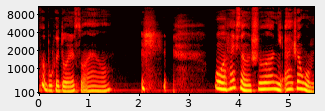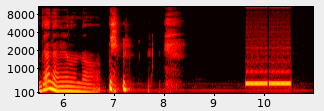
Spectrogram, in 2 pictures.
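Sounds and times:
speech: 0.2s - 2.9s, 3.5s - 7.4s
telephone ringing with electronic tone: 9.6s - 10.6s.

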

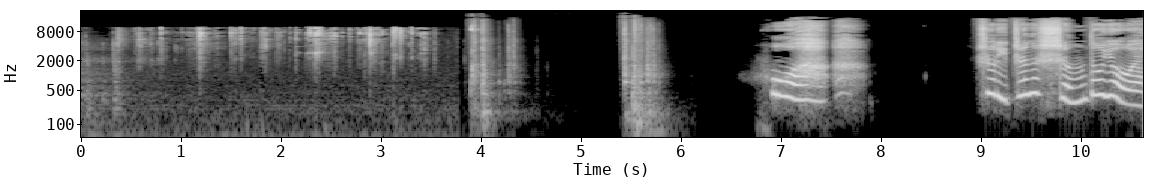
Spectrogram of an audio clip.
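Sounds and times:
keys jangling as they are handed over: 0.3s - 4.1s
speech: 9.2s - 10.6s.

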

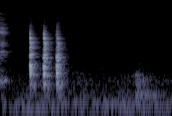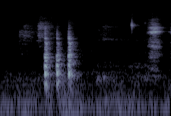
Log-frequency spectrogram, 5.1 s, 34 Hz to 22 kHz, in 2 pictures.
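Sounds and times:
knocking on a door: 0.4s - 1.0s, 3.2s - 3.7s.

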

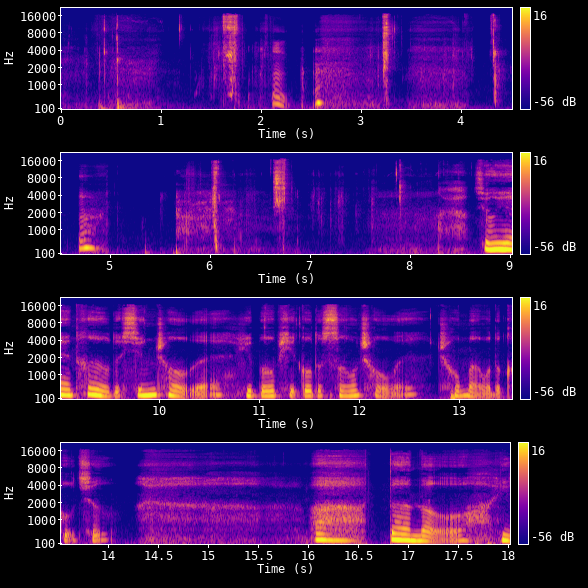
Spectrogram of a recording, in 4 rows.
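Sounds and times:
speech: 2.1s - 2.4s, 8.8s - 14.5s, 16.0s - 18.0s
wet mouth sounds of chewing with mouth closed: 3.1s - 8.1s.

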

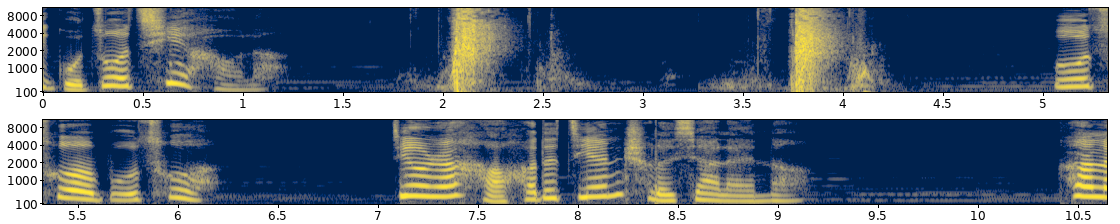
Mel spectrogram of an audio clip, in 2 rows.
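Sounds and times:
speech: 0.0s - 1.3s, 5.0s - 6.2s, 7.1s - 9.2s, 10.4s - 10.6s
whip lashes: 2.0s - 2.6s, 3.5s - 4.3s.

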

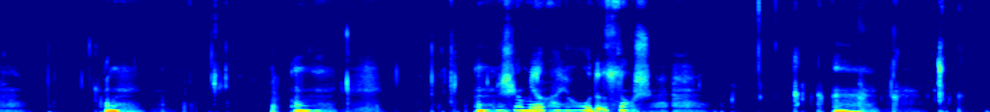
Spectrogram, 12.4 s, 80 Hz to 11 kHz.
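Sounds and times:
chewing fried chicken: 0.4s - 1.3s, 2.2s - 6.0s, 8.7s - 12.3s
bites into crunchy fried chicken: 2.3s - 3.6s, 4.2s - 5.9s, 9.0s - 12.3s
speech: 6.3s - 8.2s.

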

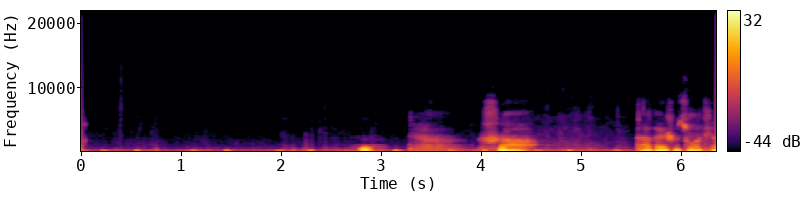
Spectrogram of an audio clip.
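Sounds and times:
heartbeat at an even resting pace: 0.0s - 6.3s
speech: 4.2s - 4.6s, 5.6s - 6.3s.

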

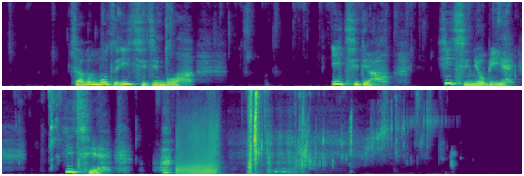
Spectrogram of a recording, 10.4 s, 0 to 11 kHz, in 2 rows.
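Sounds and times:
speech: 0.7s - 2.1s, 3.3s - 7.4s
string of buzzing, wet and sputtering farts: 7.0s - 7.8s.

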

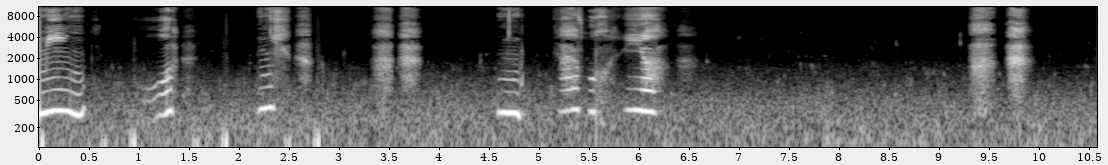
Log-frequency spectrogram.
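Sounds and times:
loud heartbeat thumping in lub-dub pairs: 0.0s - 3.0s
speech: 2.2s - 2.8s, 4.6s - 6.4s.

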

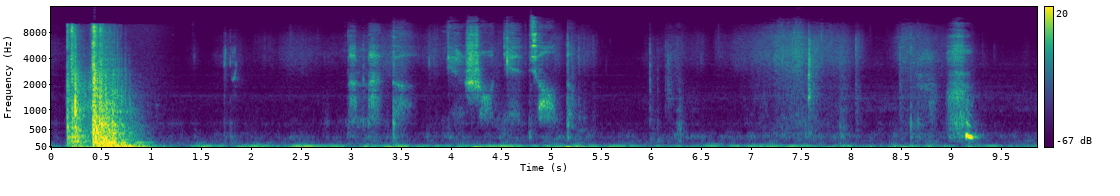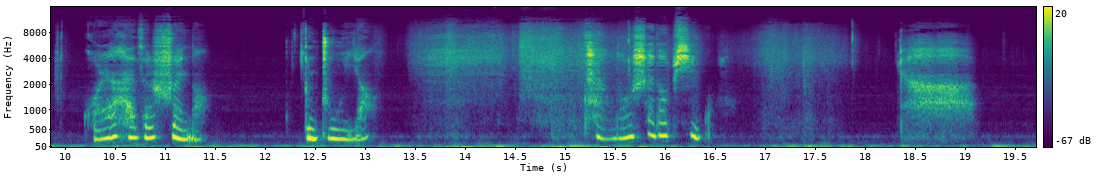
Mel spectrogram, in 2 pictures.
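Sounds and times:
door opening with a sharp thunk: 0.1s - 1.0s
soft breathy whispering: 1.8s - 5.5s, 12.9s - 19.2s
speech: 10.6s - 11.5s, 12.4s - 13.1s, 15.3s - 16.6s.

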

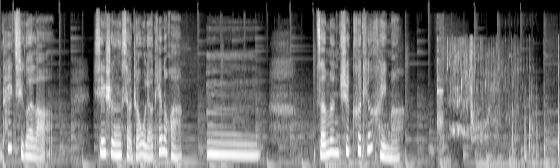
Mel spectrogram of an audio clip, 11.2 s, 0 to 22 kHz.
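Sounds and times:
speech: 0.0s - 1.1s, 1.9s - 5.3s, 6.2s - 8.2s
faint water pouring: 8.8s - 10.6s.

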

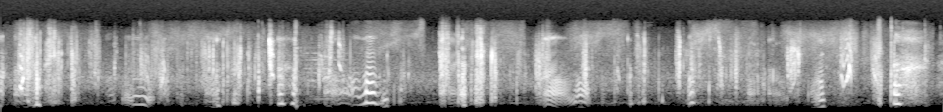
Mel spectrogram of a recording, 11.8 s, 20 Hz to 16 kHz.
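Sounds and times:
soft indistinct murmuring: 0.0s - 11.6s.

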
